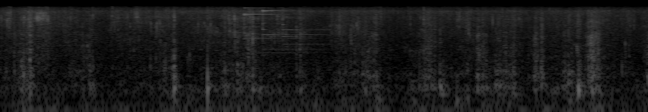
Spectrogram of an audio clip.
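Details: Feeding sheep munching on food: irregular dry crunches and snaps, several sharper bites standing out near the middle and end, over a soft low hum.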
